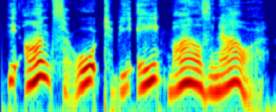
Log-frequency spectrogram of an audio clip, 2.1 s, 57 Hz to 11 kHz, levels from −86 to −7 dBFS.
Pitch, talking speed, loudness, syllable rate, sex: 200 Hz, 260 wpm, -16 LUFS, 6.0 syllables/s, female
